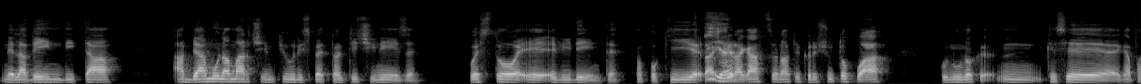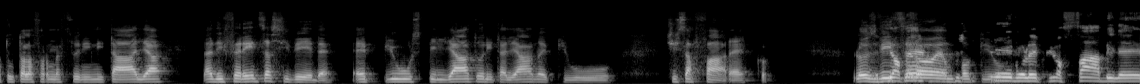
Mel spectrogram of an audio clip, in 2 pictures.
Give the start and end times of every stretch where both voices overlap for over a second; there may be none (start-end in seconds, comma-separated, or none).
20.1-21.6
